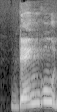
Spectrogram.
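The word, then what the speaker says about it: dengue: आभास, प्लेटलेट कम होने से डेंगू नहीं हो जाता, डेंगू के वजह से प्लेटलेट कम हो जाता है। ठीक है, डेंगू जो बीमारी है जिसको डेंगी प्रोनाउंस करते हैं एक्चुअली, उसके वजह से आपके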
